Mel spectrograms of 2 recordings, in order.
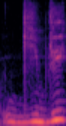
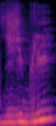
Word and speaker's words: Ghibli: est déjà trop tard, du coup au Japon on prononce Ghibli, et nous on le prononce Ghibli.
